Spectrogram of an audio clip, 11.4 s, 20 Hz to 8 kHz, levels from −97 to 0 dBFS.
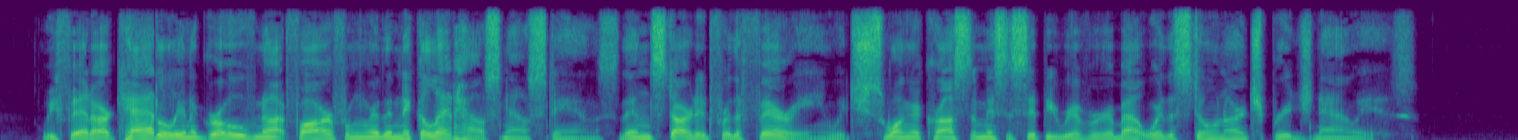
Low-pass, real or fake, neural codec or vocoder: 7.2 kHz; real; none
